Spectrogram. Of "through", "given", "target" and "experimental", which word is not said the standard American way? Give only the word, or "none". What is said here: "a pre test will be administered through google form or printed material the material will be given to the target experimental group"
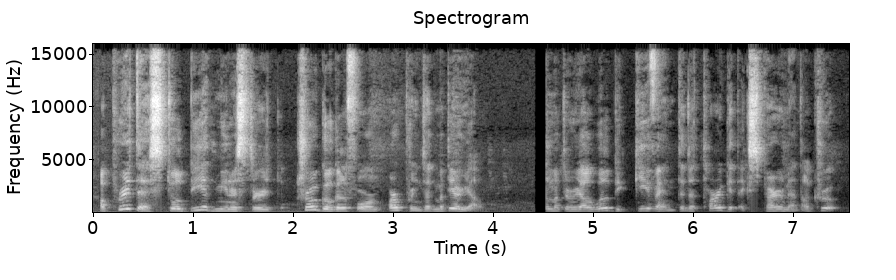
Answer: through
